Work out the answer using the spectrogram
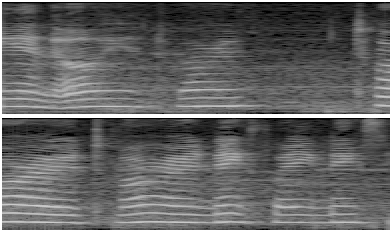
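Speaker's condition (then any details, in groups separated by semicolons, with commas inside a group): Friedreich's ataxia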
